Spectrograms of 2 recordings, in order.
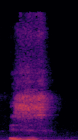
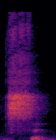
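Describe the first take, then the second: First: The letter is sounded as a buzzing z. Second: The letter is sounded as t plus s. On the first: This is how the letter sounds in French. "mais ça se prononce Z" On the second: This is how the letter sounds in German. "en allemand, le Z se prononce Ts"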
